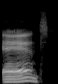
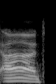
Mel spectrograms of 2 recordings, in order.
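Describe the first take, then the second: First: The word sounds like 'ant'. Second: The word does not sound like 'ant'. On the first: "Americans say aunt, ... as in an ant" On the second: "We say aunt"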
